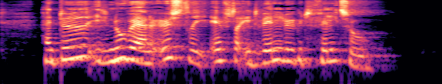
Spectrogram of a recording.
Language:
Danish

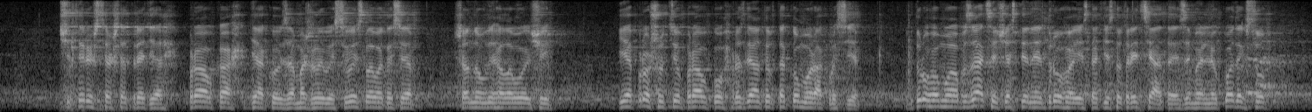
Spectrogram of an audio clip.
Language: Ukrainian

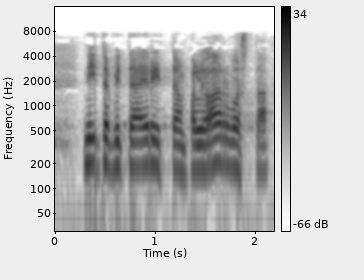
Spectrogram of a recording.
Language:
Finnish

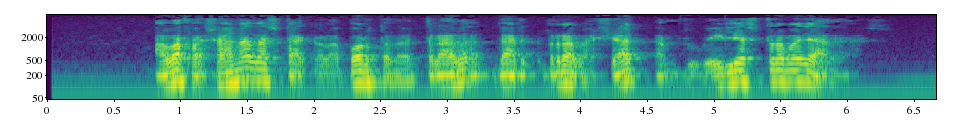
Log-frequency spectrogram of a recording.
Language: Catalan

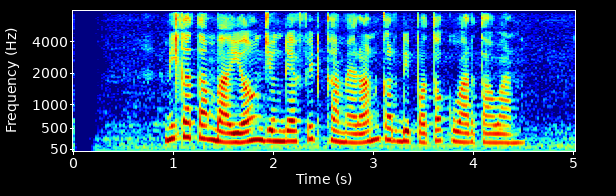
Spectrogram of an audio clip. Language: Sundanese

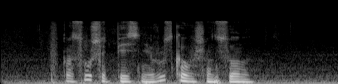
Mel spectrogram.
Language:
Russian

